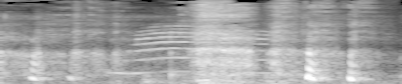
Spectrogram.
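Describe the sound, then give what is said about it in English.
A cat meows in short, high, wavering cries, with a few soft chirps and breathy sounds, ending in two brief sharper calls. “He's a good cat. But he's very meow meowy.”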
